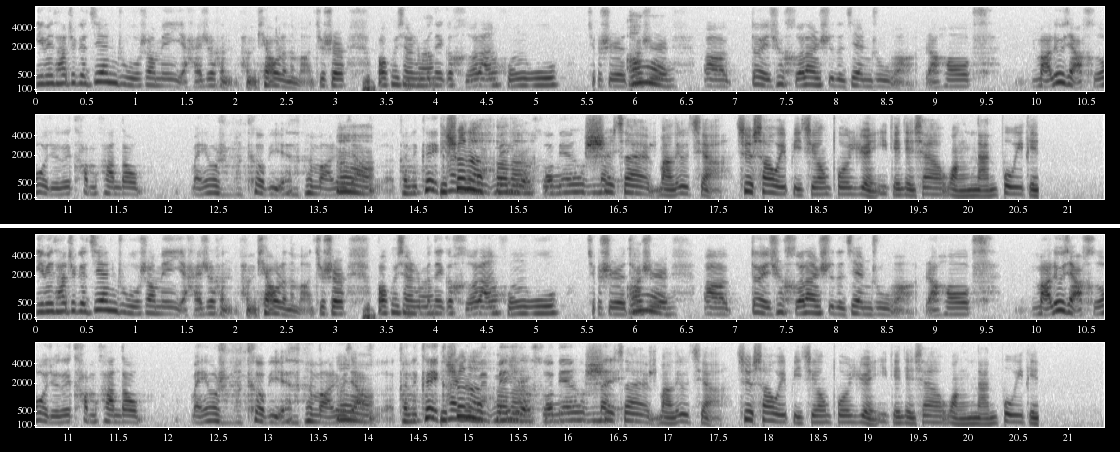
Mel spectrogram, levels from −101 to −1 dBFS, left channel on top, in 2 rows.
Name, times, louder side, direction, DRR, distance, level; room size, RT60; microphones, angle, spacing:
voice 1, 0.0-5.2 5.6-6.3 6.7-9.6 10.0-11.7 12.2-14.0 14.3-16.5, right 3 dB, 90° right, 3.0 m, -32 dB
voice 2, 5.9-6.4 13.7-14.1 14.7-20.7, left 3 dB, 60° left, 3.8 m, -29 dB
head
